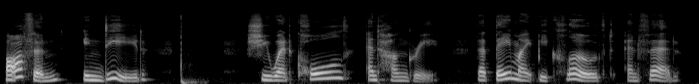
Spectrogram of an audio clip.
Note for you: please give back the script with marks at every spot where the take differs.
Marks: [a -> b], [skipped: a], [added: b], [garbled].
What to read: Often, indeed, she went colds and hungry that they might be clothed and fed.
Often, indeed, she went [colds -> cold] and hungry that they might be clothed and fed.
